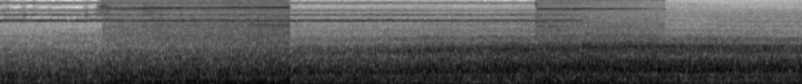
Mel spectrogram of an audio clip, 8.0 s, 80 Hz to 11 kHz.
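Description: A Class 458/5 train in the video game SCR rumbles steadily along the track, a constant low roar with faint high whining tones above it, no voices.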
